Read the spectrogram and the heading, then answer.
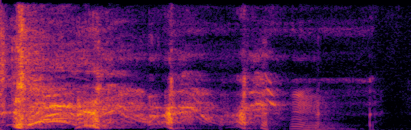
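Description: A loud burst of coughing, several harsh, voiced coughs in quick succession over about two seconds, fading at the end. They sound forced, as if deliberate.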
